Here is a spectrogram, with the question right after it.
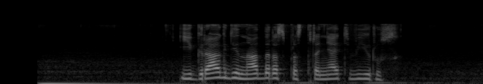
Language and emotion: Russian, neutral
